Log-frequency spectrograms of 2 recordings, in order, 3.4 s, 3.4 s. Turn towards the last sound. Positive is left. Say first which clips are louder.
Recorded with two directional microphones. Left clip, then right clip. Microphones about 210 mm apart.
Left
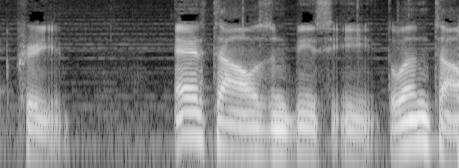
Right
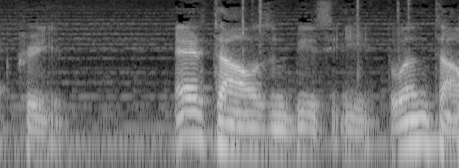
# left 12 dB
turn(degrees=55)  # may be behind; listen again after turning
